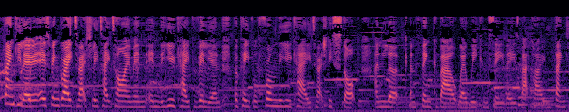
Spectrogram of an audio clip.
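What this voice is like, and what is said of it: British accent. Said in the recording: “I still love the accents.”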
